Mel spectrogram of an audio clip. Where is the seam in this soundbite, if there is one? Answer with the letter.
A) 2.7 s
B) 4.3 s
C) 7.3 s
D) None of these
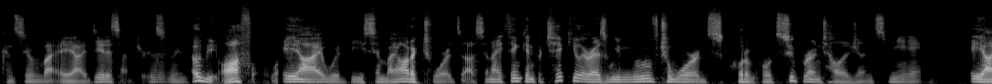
A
